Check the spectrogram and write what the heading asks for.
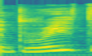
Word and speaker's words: breath: He breathed a new life into the company and soon it was successful. 好了，名词呢就是去掉词尾的字母 e，读作 breath。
